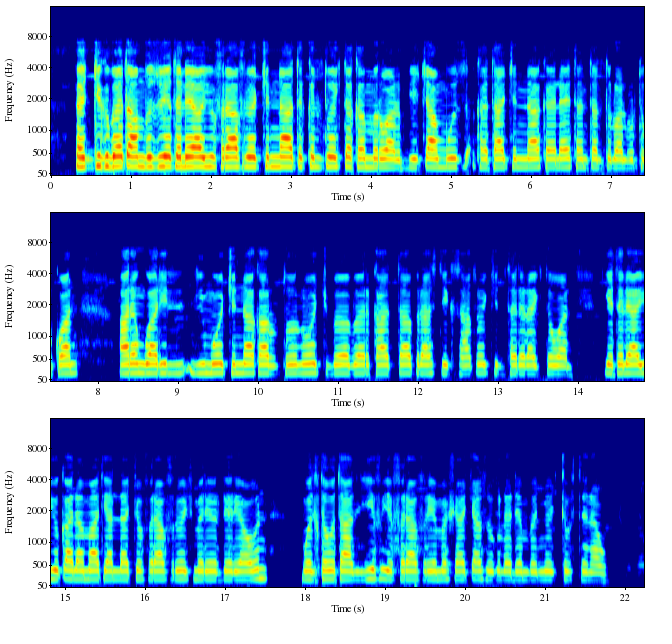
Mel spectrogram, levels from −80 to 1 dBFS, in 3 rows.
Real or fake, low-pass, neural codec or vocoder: real; 7.2 kHz; none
